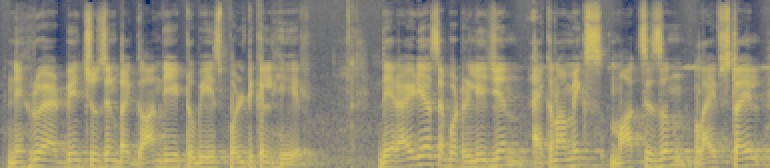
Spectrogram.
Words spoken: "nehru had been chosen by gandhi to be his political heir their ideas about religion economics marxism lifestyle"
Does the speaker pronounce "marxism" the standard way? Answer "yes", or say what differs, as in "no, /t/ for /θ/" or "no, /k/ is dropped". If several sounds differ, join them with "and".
yes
